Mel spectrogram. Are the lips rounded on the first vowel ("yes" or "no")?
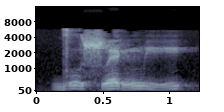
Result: yes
